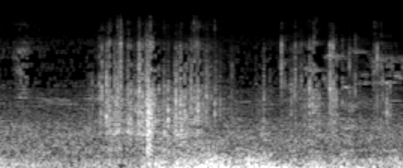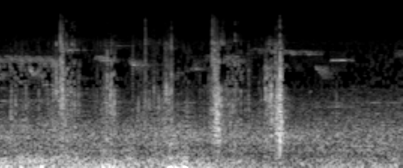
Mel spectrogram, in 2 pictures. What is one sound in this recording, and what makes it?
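Gear rustles and clatters close by as a man rummages through it.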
